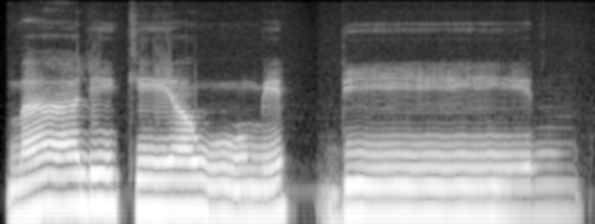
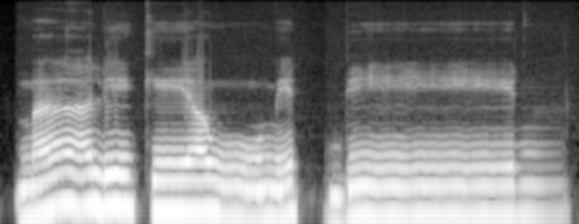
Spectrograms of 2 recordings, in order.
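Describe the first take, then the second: No difference in how they are said.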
